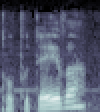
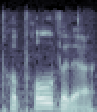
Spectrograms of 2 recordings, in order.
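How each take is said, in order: First: The name is said ending in 'deva'. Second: The name is said ending in 'veda'. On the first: The speaker calls it right. "it's clearly the other way around" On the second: The speaker calls it wrong. "I was mispronouncing this name horribly"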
